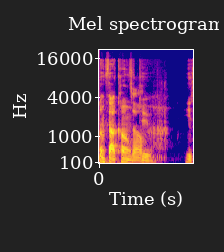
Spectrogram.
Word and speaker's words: Falcone: well they called him falcone though too he's not he's uh yeah you put the emphasis on the wrong syllable and then it begins it was falcone and this is they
